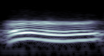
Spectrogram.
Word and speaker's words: err: which means the word err, it's not pronounced ear, it's err.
